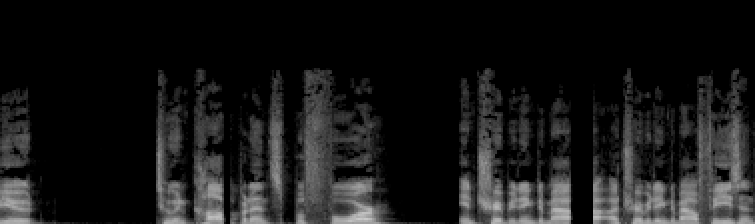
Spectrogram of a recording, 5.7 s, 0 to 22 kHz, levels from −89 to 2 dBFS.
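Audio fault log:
1.68–1.74 s and 4.27–4.45 s, Bluetooth stall: speech drops to silence for 61 ms, then 181 ms, before resuming, likely because interference delayed packets and the headphone buffer emptied.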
